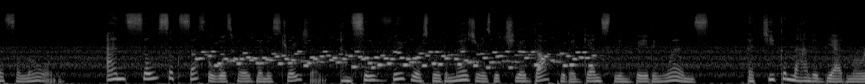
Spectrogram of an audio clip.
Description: Multi-tone FSK (Olivia or MFSK type), about 1000 Hz wide, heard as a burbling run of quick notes, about 31.25 baud, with radio static and speech in English.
